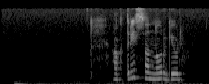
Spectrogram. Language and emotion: Russian, neutral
